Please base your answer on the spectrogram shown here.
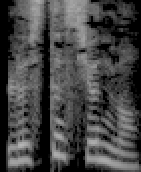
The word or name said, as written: le stationnement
